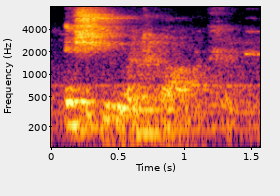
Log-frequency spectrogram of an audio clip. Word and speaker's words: issue clerk: How's that pronounced in American English? Issue clerk. Issue clerk. The stress point is the same. It goes on issue.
